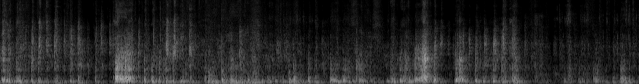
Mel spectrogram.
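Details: Labrador Retriever, a pet, playing with a pillow indoors alongside a German Shepherd puppy; short whimpering and growly bursts near two and eight and a half seconds over rustling and thumping from the play, with faint music behind.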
